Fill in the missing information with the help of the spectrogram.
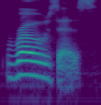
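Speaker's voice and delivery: ROSES with weight on RO; Roses, slowly, leaning on the first syllable; stressed first syllable. Shown as a demonstration. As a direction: punch the RO in Roses. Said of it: "the first one is stressed".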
